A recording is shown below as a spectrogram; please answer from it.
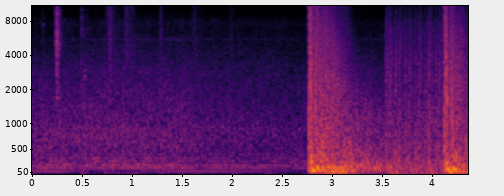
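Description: A grenade explodes during a New State Mobile esports league match: a sudden loud, close blast breaks a quiet stretch, with a second burst of noise just before the end.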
